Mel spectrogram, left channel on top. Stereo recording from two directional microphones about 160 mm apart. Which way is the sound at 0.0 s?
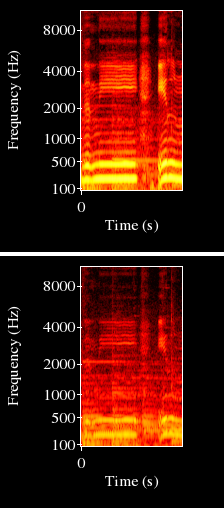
60° left (ahead or behind).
